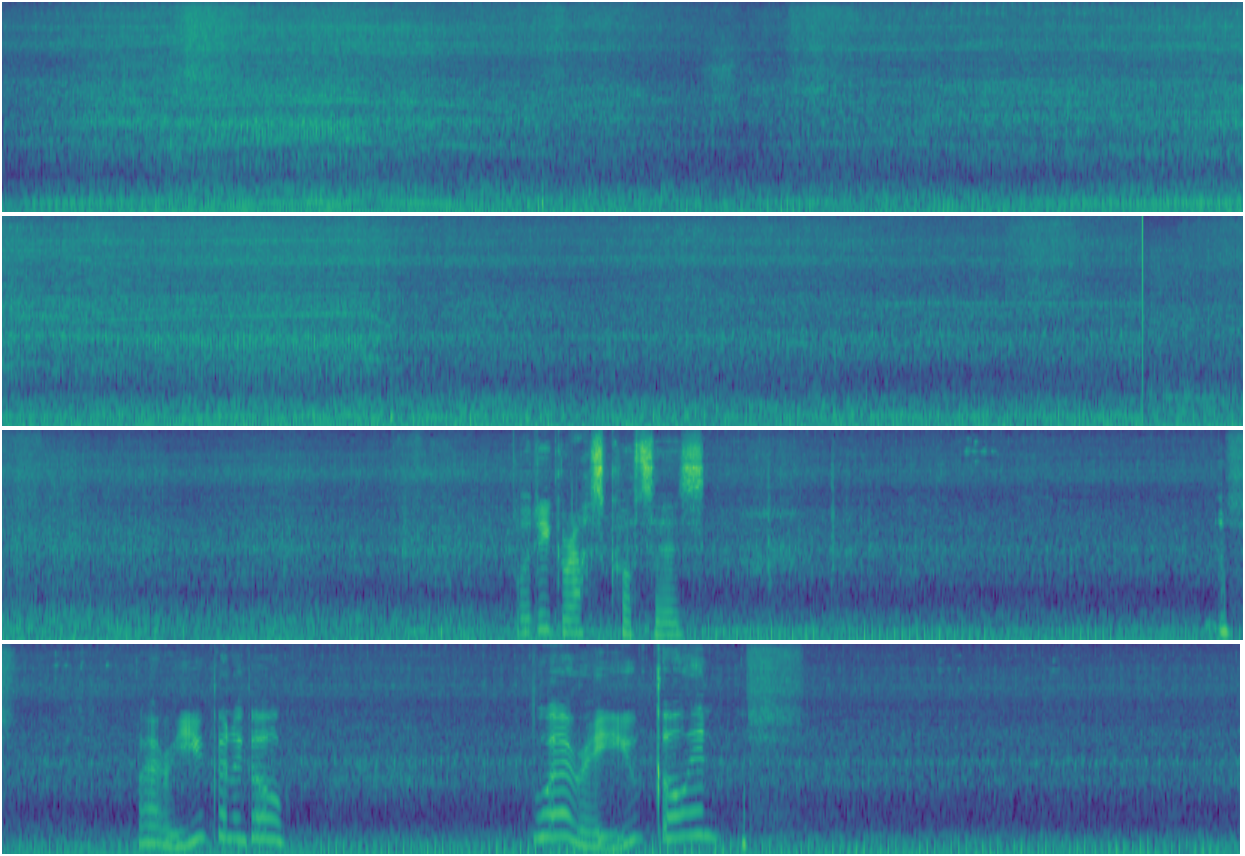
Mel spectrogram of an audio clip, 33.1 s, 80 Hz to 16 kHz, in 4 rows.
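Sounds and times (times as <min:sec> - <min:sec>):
motorcycle engine running: 0:00.0 - 0:33.0
wind rushing over microphone: 0:08.6 - 0:27.5.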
